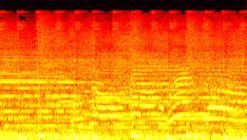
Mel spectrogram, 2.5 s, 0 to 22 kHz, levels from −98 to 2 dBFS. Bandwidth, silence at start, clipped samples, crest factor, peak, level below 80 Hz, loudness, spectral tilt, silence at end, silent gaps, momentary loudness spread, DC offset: 16 kHz; 0 s; under 0.1%; 10 dB; -2 dBFS; -18 dBFS; -13 LUFS; -5.5 dB/octave; 0 s; none; 1 LU; under 0.1%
